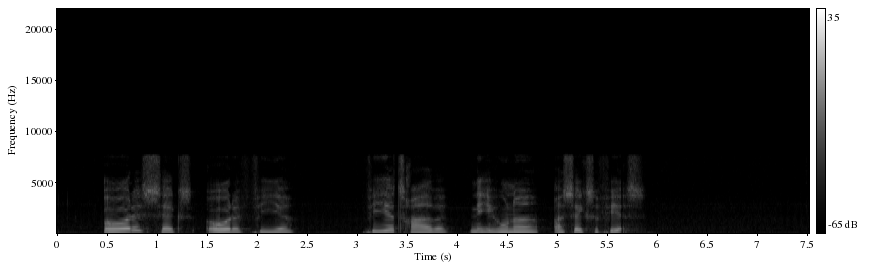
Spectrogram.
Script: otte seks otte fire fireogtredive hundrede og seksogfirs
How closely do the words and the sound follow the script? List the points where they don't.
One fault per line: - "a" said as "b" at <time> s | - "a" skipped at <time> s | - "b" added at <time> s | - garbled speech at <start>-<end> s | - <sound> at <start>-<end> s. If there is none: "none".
- "ni" added at 4.1 s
